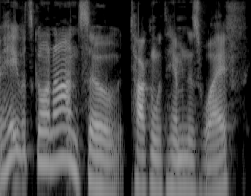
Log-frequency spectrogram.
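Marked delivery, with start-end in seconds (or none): 0.0-0.8 much higher, lively retold hello; imitated upbeat hey, lifted high; retold surprised greeting. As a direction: pitch the greeting way up as if spotting an old friend. Retold greeting to old customer.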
